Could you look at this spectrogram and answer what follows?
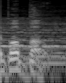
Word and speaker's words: Bobo: yet as Monsieur de Bobo please the emphasis falls on the last syllable now I'd rather emphasize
